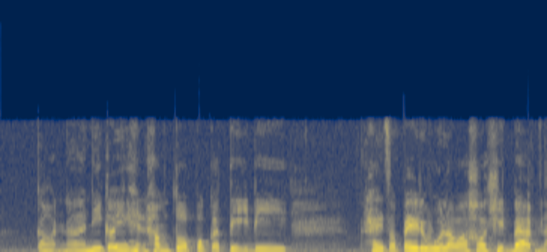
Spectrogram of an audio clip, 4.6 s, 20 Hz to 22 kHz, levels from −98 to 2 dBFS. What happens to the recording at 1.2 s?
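Right around 1.16 s there's a brief dropout from lost LE Audio frames. The gap is tiny and fits a single 7.5 ms frame going missing. The LC3 decoder covers it by replaying the previous frame's spectrum with scrambled signs, so instead of a hard hole you get a quick, noisy smear in the speech. It's too short to fade toward silence.

Underneath that, and across the whole clip, there's a breathy, grainy edge on the speech, with a thin, noise-filled top end. That's likely Bluetooth LC3 compression at a modest rate of about 48 kbps with 7.5 ms frames. The codec drops much of the upper spectrum and fills it back in with noise, which gives the speech that fizzy, synthetic sheen. The damage is plainly audible here.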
